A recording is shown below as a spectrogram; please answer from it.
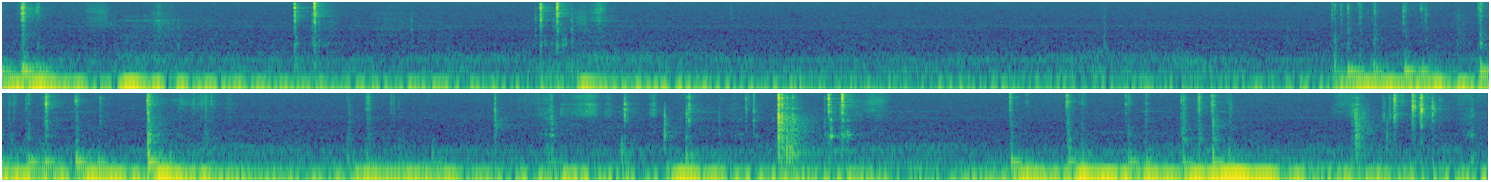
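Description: Both hands type with their fingertips on a red-backlit plastic laptop keyboard, producing soft, irregular bursts of short clicking keystrokes. The typing thins out to a quieter stretch in the middle, then picks up again in denser clusters over a steady low background hum.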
